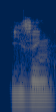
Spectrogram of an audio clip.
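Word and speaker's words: Ising: um the easing model. This is the way it's pronounced because this was a physicist who was born in Germany and then fled the Nazis to the US.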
